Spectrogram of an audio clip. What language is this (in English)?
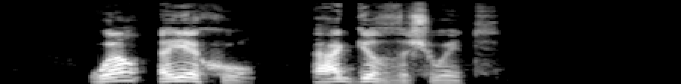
Kabyle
